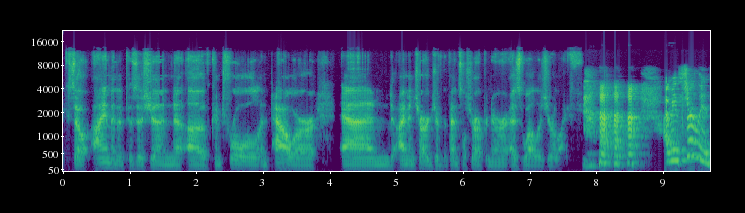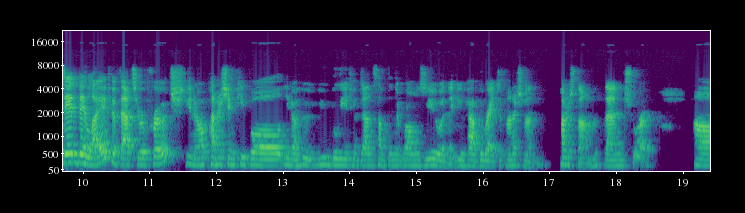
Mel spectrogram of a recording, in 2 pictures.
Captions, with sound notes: So, I'm in a position of control and power, and I'm in charge of the pencil sharpener as well as your life. - (laughing) I mean, certainly in day-to-day life, if that's your approach, you know, punishing people, who you believe who've done something that wrongs you and that you have the right to punish them, then sure.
